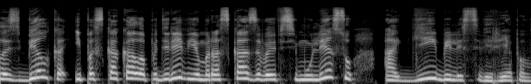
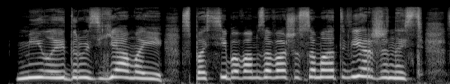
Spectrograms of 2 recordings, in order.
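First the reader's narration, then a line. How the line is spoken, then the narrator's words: Tearful exclamation. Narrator (Russian): со слезами на глазах воскликнула Элли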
